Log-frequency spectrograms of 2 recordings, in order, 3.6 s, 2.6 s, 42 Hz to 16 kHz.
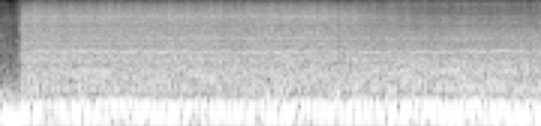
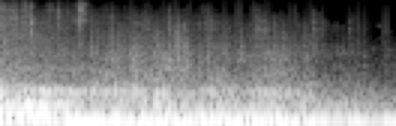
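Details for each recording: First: Blueprint 350 V8 in a C10 after advancing timing to just past 15 degrees: deep, even idle about 600–650 rpm with no stumble, running much better than before; engine had been idling under 500 and dieseling. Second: Blueprint 350 V8 in C10, driven until hot, idling too high, timing set high, poor vacuum; after key-off a low uneven rumble keeps running then dies over seconds, dieseling run-on, cause suspected not confirmed.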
